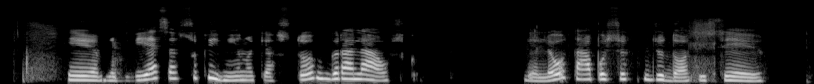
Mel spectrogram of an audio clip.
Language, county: Lithuanian, Klaipėda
